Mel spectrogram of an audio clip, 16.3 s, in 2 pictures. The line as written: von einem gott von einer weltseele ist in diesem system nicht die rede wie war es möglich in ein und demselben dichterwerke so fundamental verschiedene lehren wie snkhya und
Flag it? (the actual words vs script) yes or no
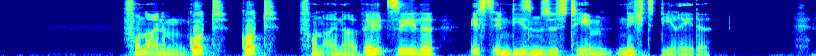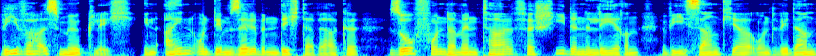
yes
